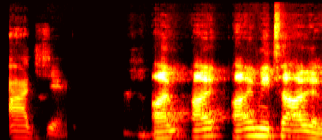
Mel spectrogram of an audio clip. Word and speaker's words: AJE: you got it it's ajay i i'm italian it's easy for me i just i just pronounce it the way it's written tell me all about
